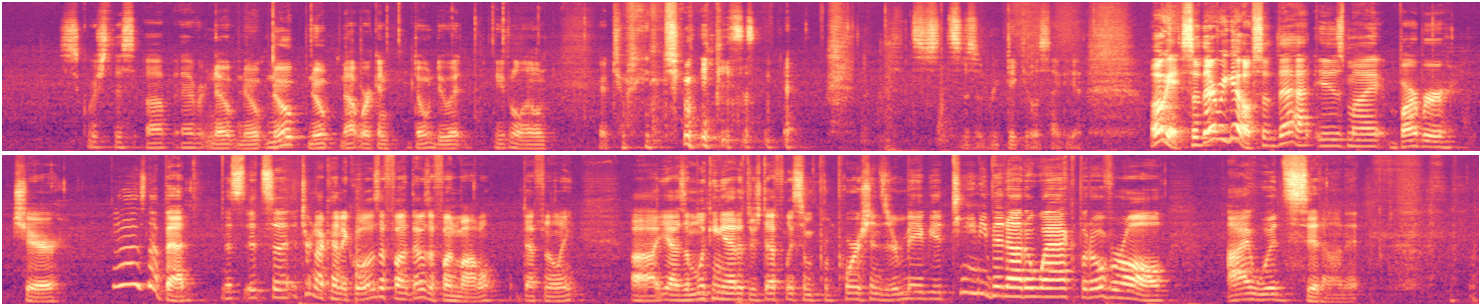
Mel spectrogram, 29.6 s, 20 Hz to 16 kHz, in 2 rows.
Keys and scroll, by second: 2.8 Escape.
